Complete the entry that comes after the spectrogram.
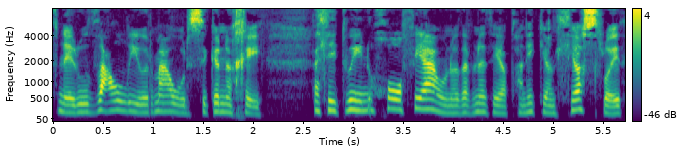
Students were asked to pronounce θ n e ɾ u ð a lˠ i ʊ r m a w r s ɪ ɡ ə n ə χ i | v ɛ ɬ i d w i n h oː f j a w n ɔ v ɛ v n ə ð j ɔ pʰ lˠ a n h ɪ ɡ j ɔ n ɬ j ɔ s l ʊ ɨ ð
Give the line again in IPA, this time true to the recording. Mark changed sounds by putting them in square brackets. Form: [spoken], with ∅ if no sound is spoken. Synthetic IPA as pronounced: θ n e ɾ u ð a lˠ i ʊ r m a w r s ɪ ɡ ə n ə χ i | v ɛ ɬ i d w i n h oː f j a w n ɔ [ð] ɛ v n ə ð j ɔ pʰ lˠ a n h ɪ ɡ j ɔ n ɬ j ɔ s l ʊ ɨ ð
